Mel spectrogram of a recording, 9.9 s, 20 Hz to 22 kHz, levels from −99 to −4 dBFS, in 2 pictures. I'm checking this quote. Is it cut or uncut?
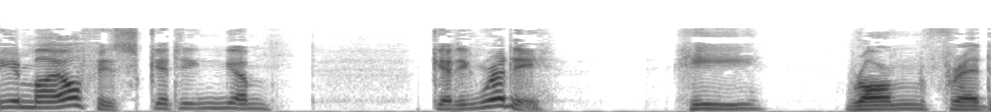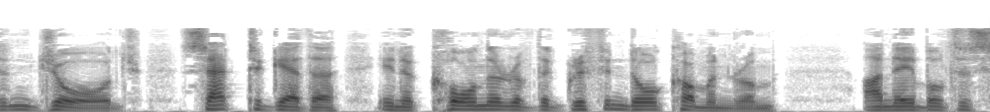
cut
